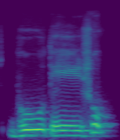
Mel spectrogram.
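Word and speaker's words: भूतेषु: So Bhu is Dirgha, Te is also Dirgha, Shu is Rasva. Bhuteshu, Sarveshu, Sa Rasva, Rve is Dirgha, Shu is Rasva, Sarveshu.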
